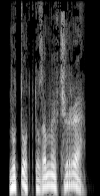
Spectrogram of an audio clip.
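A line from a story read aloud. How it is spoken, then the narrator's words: Flustered whisper, young woman. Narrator (Russian): сбивчиво зашептала девушка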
